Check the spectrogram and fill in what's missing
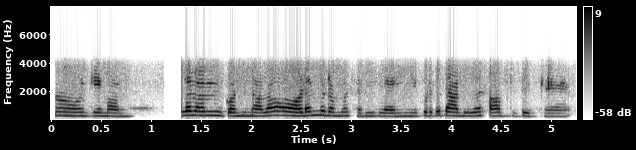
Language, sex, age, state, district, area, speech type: Tamil, female, 18-30, Tamil Nadu, Thanjavur, urban, conversation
